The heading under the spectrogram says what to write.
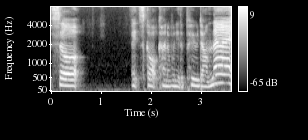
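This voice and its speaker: Here a woman speaks with an English accent. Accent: British, English. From northeast England, Teesside. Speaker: Disney vlogger. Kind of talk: casual vlog talk to camera.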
